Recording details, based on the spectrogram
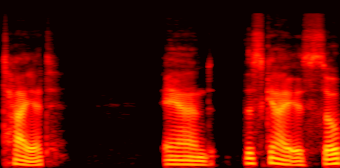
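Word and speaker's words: Taet: He's it looks like Tate, T-A-E-T, Tate. Mm-hmm. And he goes by Tate Music on Instagram, but it's pronounced Tyet.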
